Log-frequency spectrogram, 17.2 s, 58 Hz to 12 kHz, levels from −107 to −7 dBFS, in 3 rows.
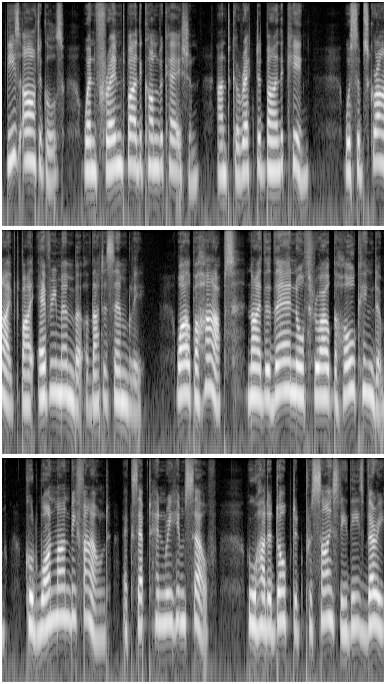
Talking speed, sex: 160 wpm, female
